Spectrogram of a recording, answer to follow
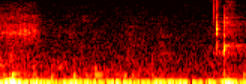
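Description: Faint clicking of a stylus tapping and moving on a pen tablet.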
